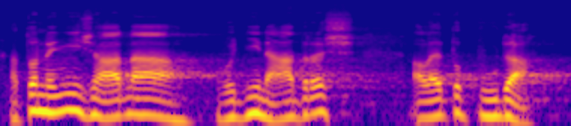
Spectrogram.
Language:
Czech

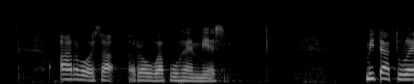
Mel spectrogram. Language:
Finnish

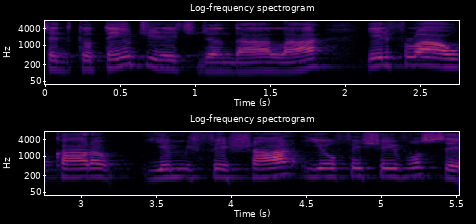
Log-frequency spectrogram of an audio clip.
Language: Portuguese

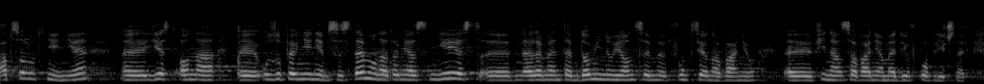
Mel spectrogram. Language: Polish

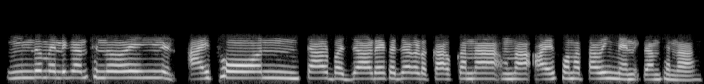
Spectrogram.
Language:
Santali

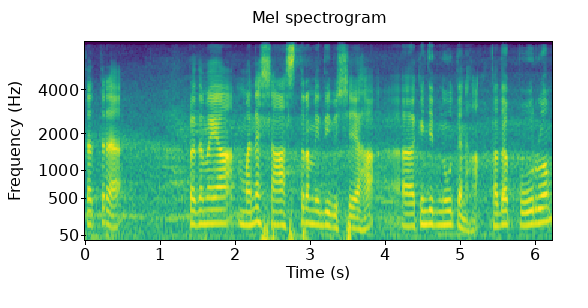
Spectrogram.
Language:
Sanskrit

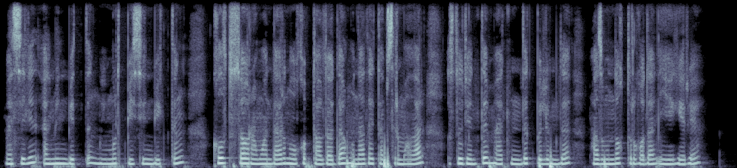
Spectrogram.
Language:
Kazakh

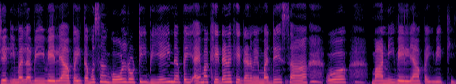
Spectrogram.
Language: Sindhi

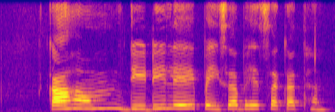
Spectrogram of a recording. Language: Chhattisgarhi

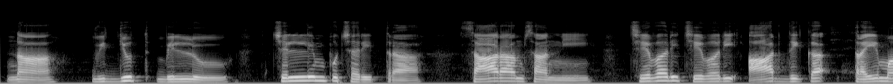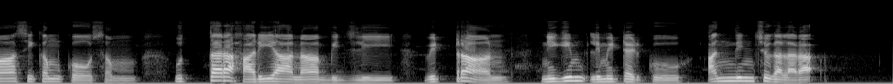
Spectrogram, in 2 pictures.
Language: Telugu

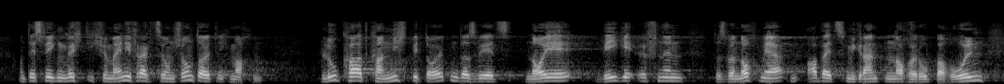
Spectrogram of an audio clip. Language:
German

